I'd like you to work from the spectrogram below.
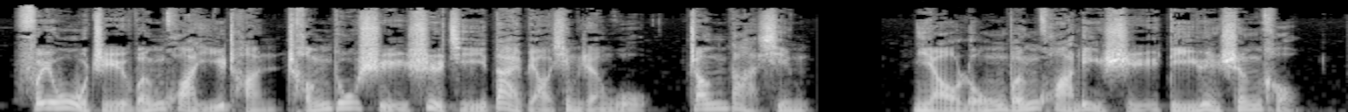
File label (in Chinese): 男, 纪录片; 成都非物质文化遗产-鸟笼人物历史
